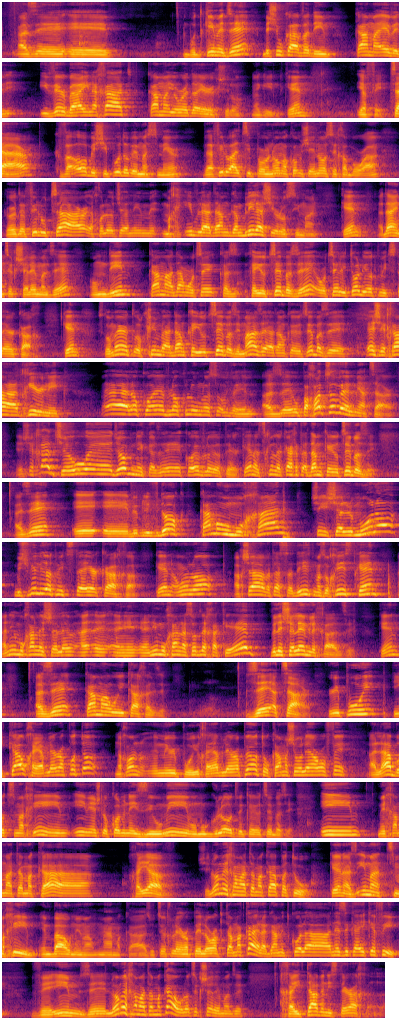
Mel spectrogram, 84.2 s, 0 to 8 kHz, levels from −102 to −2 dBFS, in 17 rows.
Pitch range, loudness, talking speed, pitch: 135-200 Hz, -17 LUFS, 160 wpm, 170 Hz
